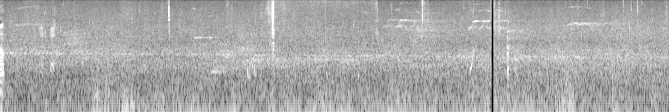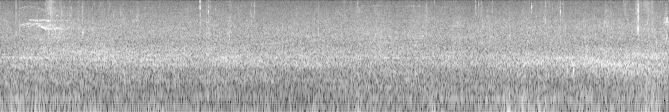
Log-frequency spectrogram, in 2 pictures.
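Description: Wind buffeting the microphone outdoors, a low, uneven rumble that goes on throughout, with a few faint clicks.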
